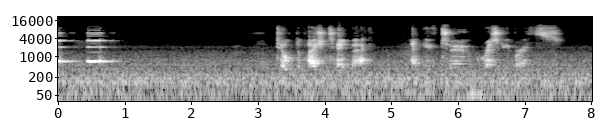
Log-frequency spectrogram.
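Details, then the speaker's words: Training AED in a cabinet: short electronic tone, then recorded voice prompts to insert the connector firmly, plug in pads, remove clothes from the patient's chest and place pads as shown; AED voice prompts. "plug enhance insert connector firmly plug in pads remove clothes from the patient's chest place pad exactly as shown in the picture"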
